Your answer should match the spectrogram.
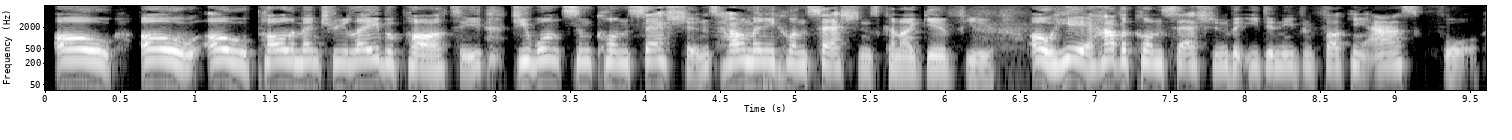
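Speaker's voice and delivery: mock simpering, begging to give concessions; mock fawning plea. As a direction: ham up a desperate appeaser. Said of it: "which is literally just".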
